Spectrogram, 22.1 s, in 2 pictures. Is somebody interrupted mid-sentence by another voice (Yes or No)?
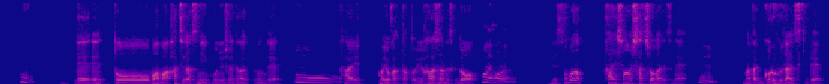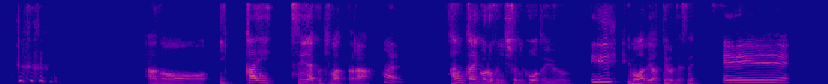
No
